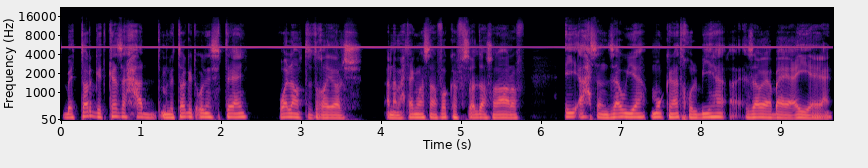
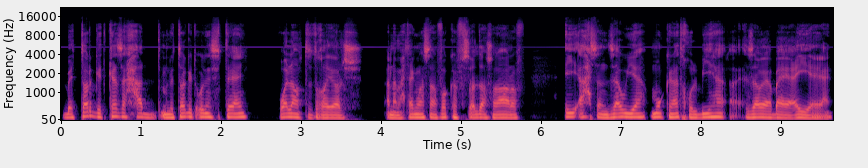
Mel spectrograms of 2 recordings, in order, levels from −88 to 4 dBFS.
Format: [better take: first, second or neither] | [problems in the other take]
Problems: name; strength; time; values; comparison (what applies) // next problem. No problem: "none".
second | high-pitched whine; loud; throughout; 5 kHz, 9 dB below the speech; faint in the second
